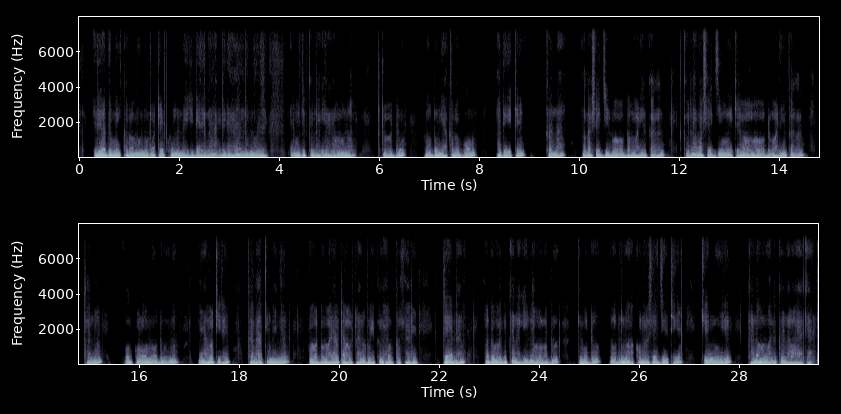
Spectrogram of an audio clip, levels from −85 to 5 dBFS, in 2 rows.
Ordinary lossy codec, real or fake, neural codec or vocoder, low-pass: none; fake; codec, 16 kHz, 1 kbps, FreqCodec, smaller model; 7.2 kHz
